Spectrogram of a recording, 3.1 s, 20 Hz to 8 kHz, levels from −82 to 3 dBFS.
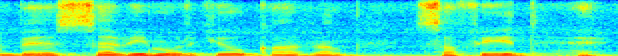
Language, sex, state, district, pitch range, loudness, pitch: Hindi, male, Uttar Pradesh, Shamli, 120-145 Hz, -15 LUFS, 130 Hz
